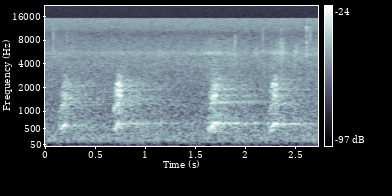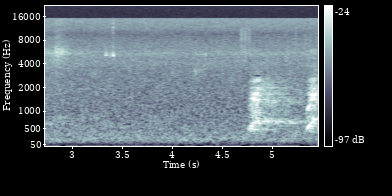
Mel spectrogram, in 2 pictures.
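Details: Coyote barking at a Fox Pro electronic caller: short, hoarse barks in small bursts, some paired, over a steady hiss of background noise, with a pause in the middle before two more barks.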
